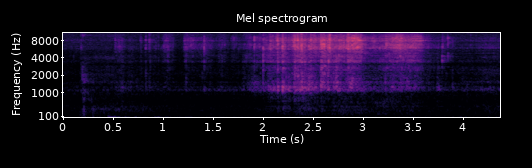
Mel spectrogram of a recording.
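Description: Scrapbook page being turned and handled: a papery rustle and crinkle, loudest from about two seconds in for over a second, with a few small clicks before it.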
